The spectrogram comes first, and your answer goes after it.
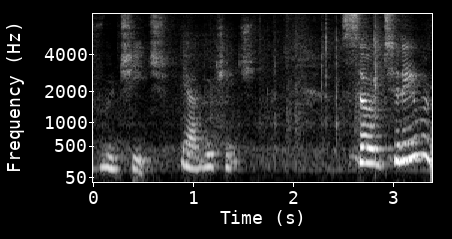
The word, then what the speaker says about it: Vujicic: Nick v j i i i but it's pronounced vuich yeah CH So today we're going to do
